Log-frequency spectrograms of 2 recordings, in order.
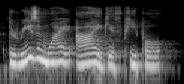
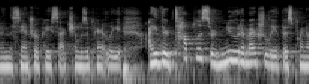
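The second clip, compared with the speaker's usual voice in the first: ordinary delivery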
